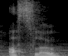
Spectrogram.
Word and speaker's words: Oslo: be some occasions where you've correctly pronounced oslo with the unvoiced s just like a norwegian would but your audience is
